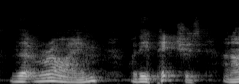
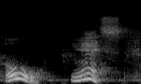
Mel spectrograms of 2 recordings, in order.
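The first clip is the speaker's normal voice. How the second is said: ordinary talk, nothing marked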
